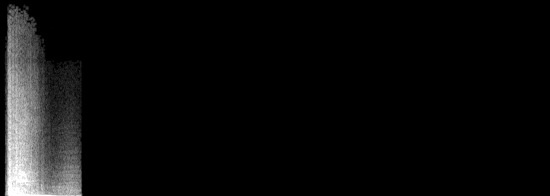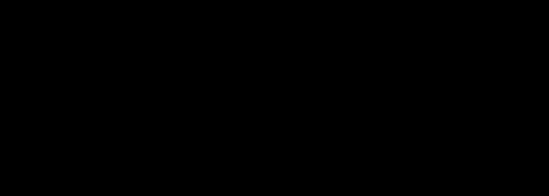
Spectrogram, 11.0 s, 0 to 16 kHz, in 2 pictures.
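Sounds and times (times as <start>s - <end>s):
human falling: 0.1s - 0.8s.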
